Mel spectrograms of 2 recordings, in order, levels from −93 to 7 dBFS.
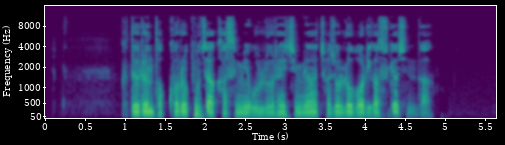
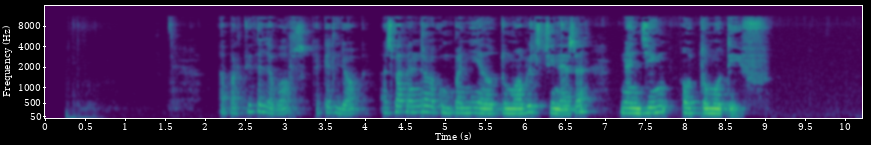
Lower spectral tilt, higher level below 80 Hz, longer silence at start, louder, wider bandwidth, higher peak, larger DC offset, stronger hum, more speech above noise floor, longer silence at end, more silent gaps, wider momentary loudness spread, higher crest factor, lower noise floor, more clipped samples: about the same, -5 dB/octave vs -4 dB/octave; first, -50 dBFS vs -66 dBFS; second, 1.05 s vs 1.55 s; first, -24 LUFS vs -27 LUFS; about the same, 11.5 kHz vs 11.5 kHz; first, -4 dBFS vs -10 dBFS; neither; neither; about the same, 55 dB vs 55 dB; second, 0.85 s vs 1.2 s; neither; second, 9 LU vs 16 LU; about the same, 20 dB vs 20 dB; second, -78 dBFS vs -82 dBFS; neither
